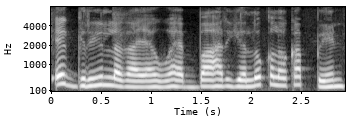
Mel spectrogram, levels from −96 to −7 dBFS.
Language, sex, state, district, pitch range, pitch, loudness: Hindi, female, Jharkhand, Garhwa, 220-270 Hz, 230 Hz, -15 LUFS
